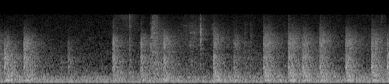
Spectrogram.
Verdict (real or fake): real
